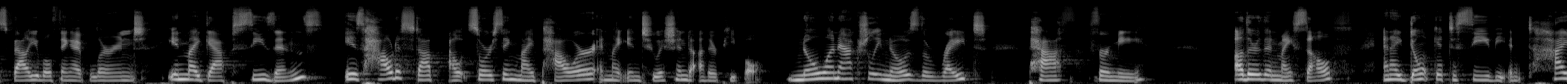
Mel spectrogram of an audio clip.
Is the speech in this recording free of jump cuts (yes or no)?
no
